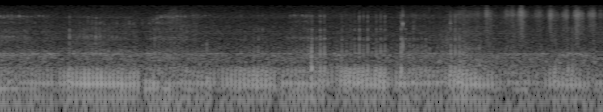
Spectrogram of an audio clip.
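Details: Cat Penny, a pet in Texas, goes into loud purring when her neck scruff is shaken; deep continuous rumble rising and falling with each breath, a few soft clicks and rustles over it.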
